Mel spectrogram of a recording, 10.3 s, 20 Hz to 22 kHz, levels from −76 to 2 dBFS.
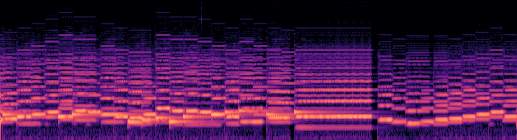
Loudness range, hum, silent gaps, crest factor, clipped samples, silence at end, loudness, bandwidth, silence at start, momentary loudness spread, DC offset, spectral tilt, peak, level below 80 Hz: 2 LU; none; none; 10 dB; under 0.1%; 0 s; -17 LUFS; 14 kHz; 0 s; 5 LU; under 0.1%; -1 dB/octave; -6 dBFS; -58 dBFS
